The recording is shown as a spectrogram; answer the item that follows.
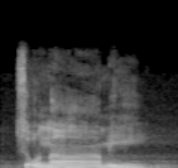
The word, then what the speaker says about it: tsunami: a brand new word it starts with the T but it you don't pronounce the T so Nami tsunami is that it the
